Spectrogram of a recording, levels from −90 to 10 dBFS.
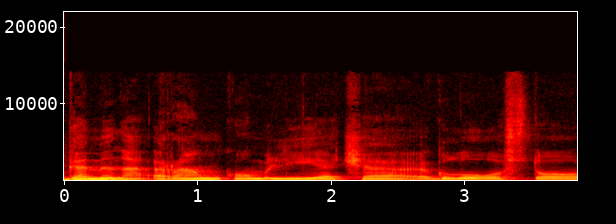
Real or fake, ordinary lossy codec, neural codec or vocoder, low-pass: real; MP3, 96 kbps; none; 14.4 kHz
